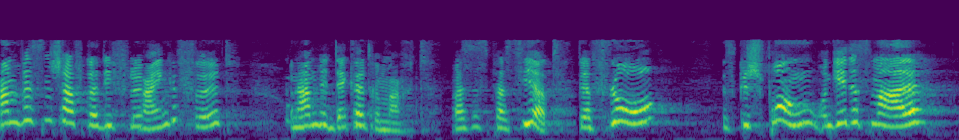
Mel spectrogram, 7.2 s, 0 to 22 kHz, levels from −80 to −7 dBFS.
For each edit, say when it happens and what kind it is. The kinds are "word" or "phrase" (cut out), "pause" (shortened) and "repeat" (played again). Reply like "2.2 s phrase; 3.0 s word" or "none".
1.0 s word; 2.8 s word; 3.3 s pause; 4.3 s pause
